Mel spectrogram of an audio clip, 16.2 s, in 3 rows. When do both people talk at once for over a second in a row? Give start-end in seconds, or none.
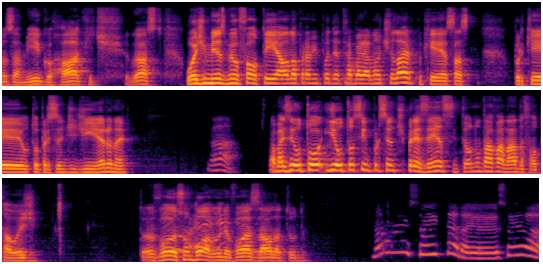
12.3-13.5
